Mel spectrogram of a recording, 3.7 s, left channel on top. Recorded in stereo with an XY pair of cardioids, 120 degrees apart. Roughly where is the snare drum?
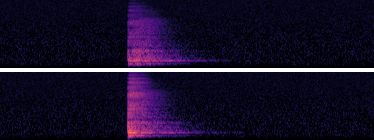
Ahead right.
